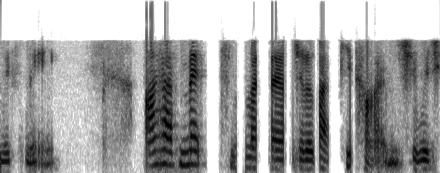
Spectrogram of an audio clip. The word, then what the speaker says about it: Maya Angelou: Gus, how do you pronounce that? Maya Angelou.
